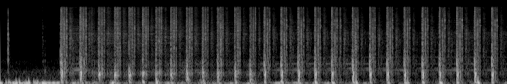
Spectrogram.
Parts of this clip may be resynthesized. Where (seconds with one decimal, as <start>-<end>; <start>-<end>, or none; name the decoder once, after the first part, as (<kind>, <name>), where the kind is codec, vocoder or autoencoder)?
0.9-2.6 (codec, SNAC)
